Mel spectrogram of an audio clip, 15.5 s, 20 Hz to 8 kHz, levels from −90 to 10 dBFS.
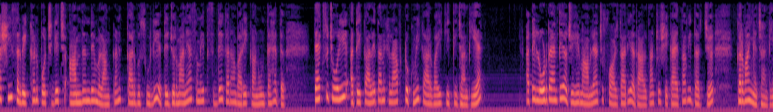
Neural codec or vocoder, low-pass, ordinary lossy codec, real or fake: none; 7.2 kHz; none; real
